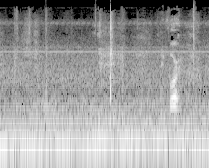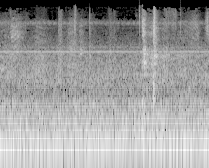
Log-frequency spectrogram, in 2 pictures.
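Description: A man doing burpees on an exercise mat, with scattered short knocks and taps as he drops to the mat and jumps back up, over a steady low rumble. He says one counted number aloud about halfway through.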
